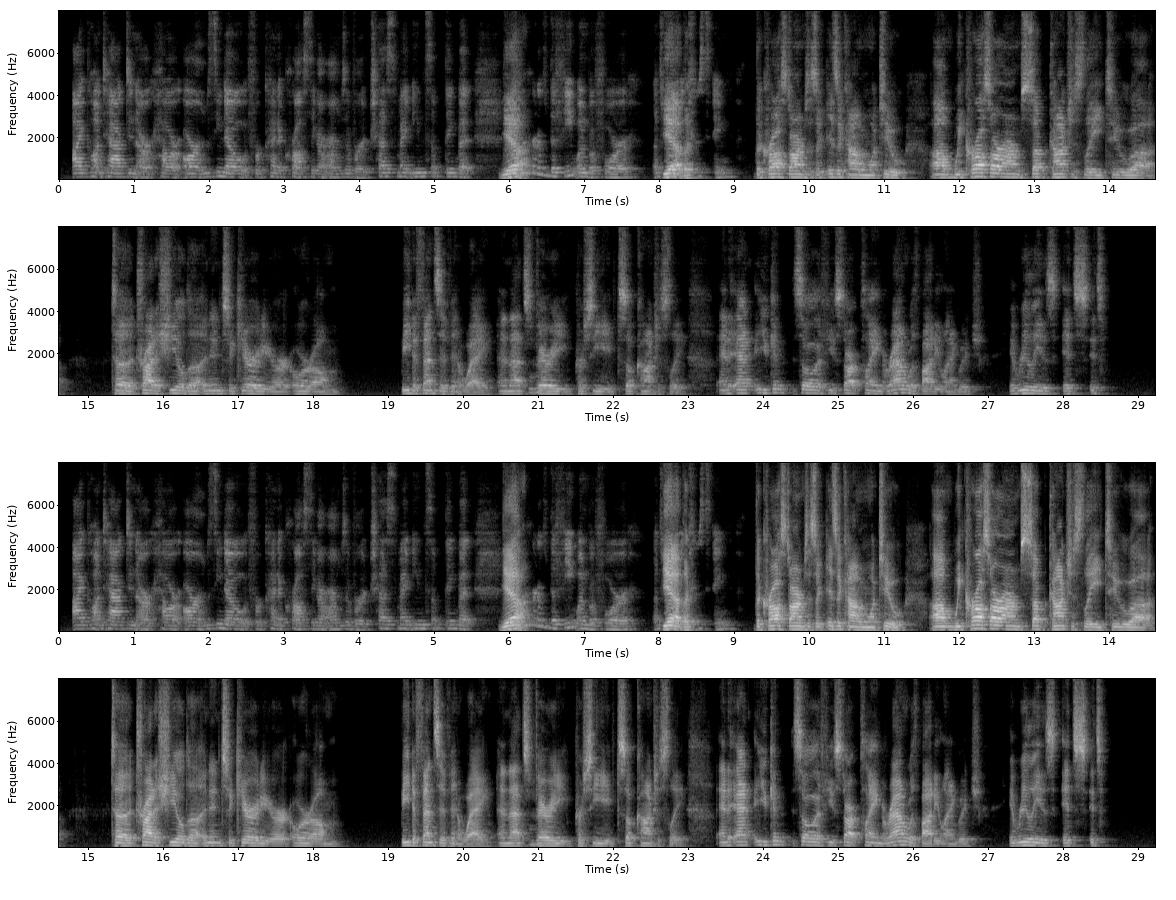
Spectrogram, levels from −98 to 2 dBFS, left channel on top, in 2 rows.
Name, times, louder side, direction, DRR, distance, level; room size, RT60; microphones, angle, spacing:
voice 1, 0.2-7.7 7.9-8.4 8.7-8.9 20.9-21.2, left 1 dB, 15° left, -3 dB, 1.2 m, -41 dB
voice 2, 5.9-6.2 8.0-8.4 9.3-14.6 15.3-18.3 19.2-26.9 27.3-28.5, right 4 dB, 55° right, 5 dB, 0.4 m, -29 dB
2.3 x 2.1 x 2.9 m, 0.36 s
head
